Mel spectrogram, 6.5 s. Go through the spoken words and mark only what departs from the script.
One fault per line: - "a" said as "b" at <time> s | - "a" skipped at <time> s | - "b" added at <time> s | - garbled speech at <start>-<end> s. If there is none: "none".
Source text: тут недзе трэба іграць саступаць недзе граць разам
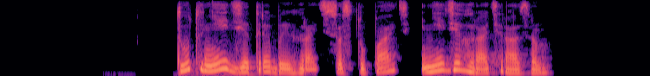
none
